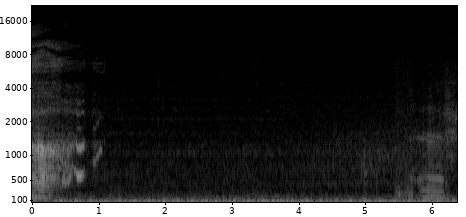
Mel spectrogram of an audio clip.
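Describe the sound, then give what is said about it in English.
A game master voices a groan for a figure hunched over on the ground in a role-playing game. A brief, low vocal moan sounds at the start and then gives way to near silence. “You see someone like kind of hunched over on the ground, and they let out this groan.”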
